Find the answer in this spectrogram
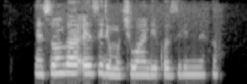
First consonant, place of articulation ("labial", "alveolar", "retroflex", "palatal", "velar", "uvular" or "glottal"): alveolar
